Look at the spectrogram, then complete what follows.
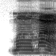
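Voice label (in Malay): "memar", Malay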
